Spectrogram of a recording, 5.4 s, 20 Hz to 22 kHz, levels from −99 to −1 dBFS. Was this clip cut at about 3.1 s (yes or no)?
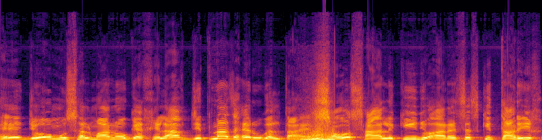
yes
